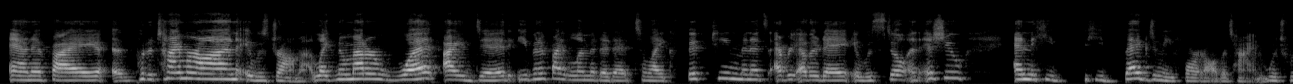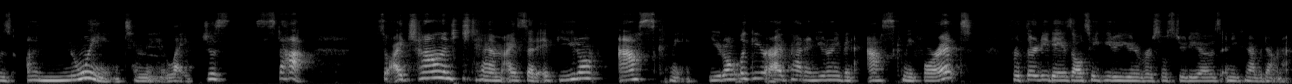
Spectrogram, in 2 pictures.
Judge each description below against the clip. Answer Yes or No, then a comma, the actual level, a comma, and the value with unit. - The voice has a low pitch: No, high, 195 Hz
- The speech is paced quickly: Yes, fast, 210 wpm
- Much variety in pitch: No, average, 5.0 semitones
